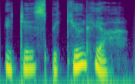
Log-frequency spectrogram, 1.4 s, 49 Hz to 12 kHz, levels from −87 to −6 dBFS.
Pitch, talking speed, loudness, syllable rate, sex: 145 Hz, 135 wpm, -19 LUFS, 4.1 syllables/s, female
